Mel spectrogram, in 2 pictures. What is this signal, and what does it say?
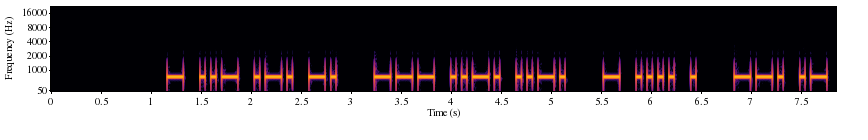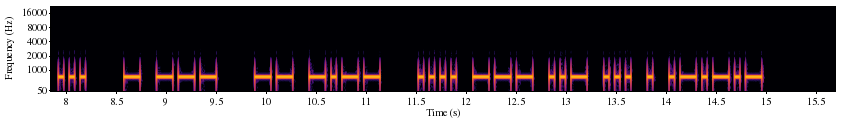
Morse code, heard as a keyed tone, about 22 wpm, 700 Hz. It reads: TURN OFF THE GAS TO MY HOUSE.
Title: Sentences from Top 1100 Words 22wpm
